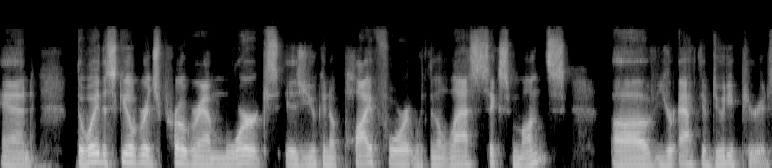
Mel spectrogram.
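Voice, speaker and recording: The voice is monotone and flat at a moderate pace. The background is quiet. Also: man. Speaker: retired Marine officer and real estate investor. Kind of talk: interview. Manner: repeats words, slightly halting.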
